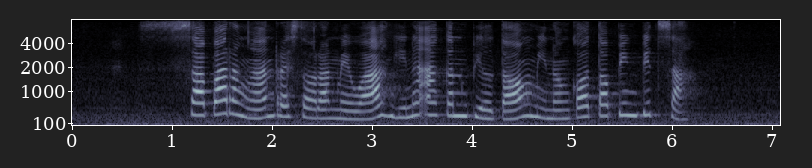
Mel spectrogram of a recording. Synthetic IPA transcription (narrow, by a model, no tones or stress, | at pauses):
sapaɾəŋanrɛst̪oɾanmewahŋɡinaʔakənb̥i̤lt̪ɔŋminɔŋkɔt̪ɔpiŋpit̪̚sa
